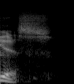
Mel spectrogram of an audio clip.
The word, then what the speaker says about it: Urias: I think Urias, am I saying that right? – Yeah. – I think he's the highest ceiling. And I think Eric, Urias.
